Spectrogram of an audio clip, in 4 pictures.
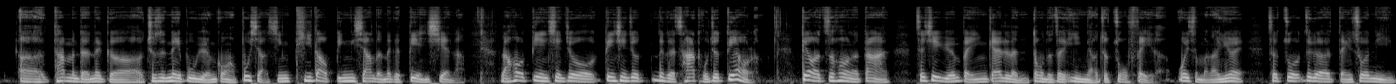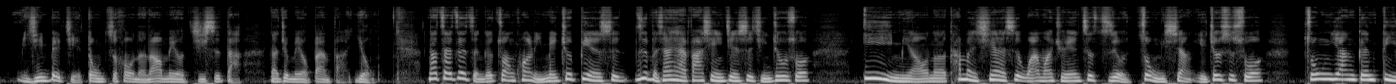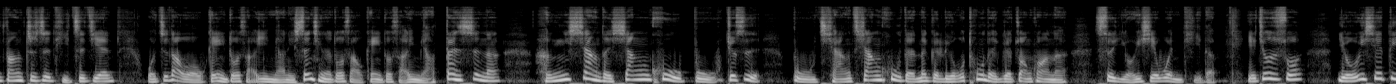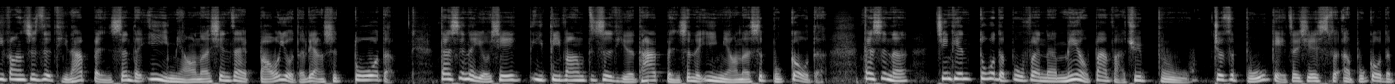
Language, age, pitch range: Chinese, 50-69, 125-195 Hz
